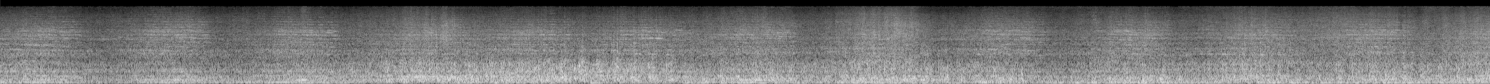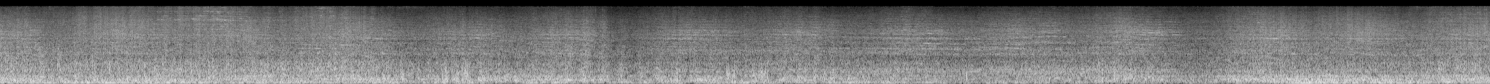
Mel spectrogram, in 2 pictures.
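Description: Loaded freight cars (covered hoppers and tank cars) rolling past close by: steel wheels clacking over the rail joints again and again over a continuous loud rumble and rattle of the cars.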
